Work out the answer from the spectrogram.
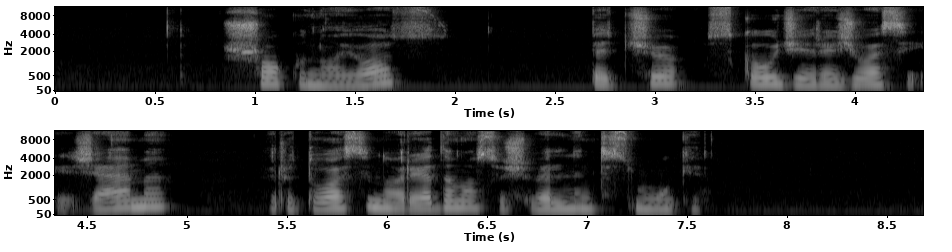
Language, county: Lithuanian, Klaipėda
